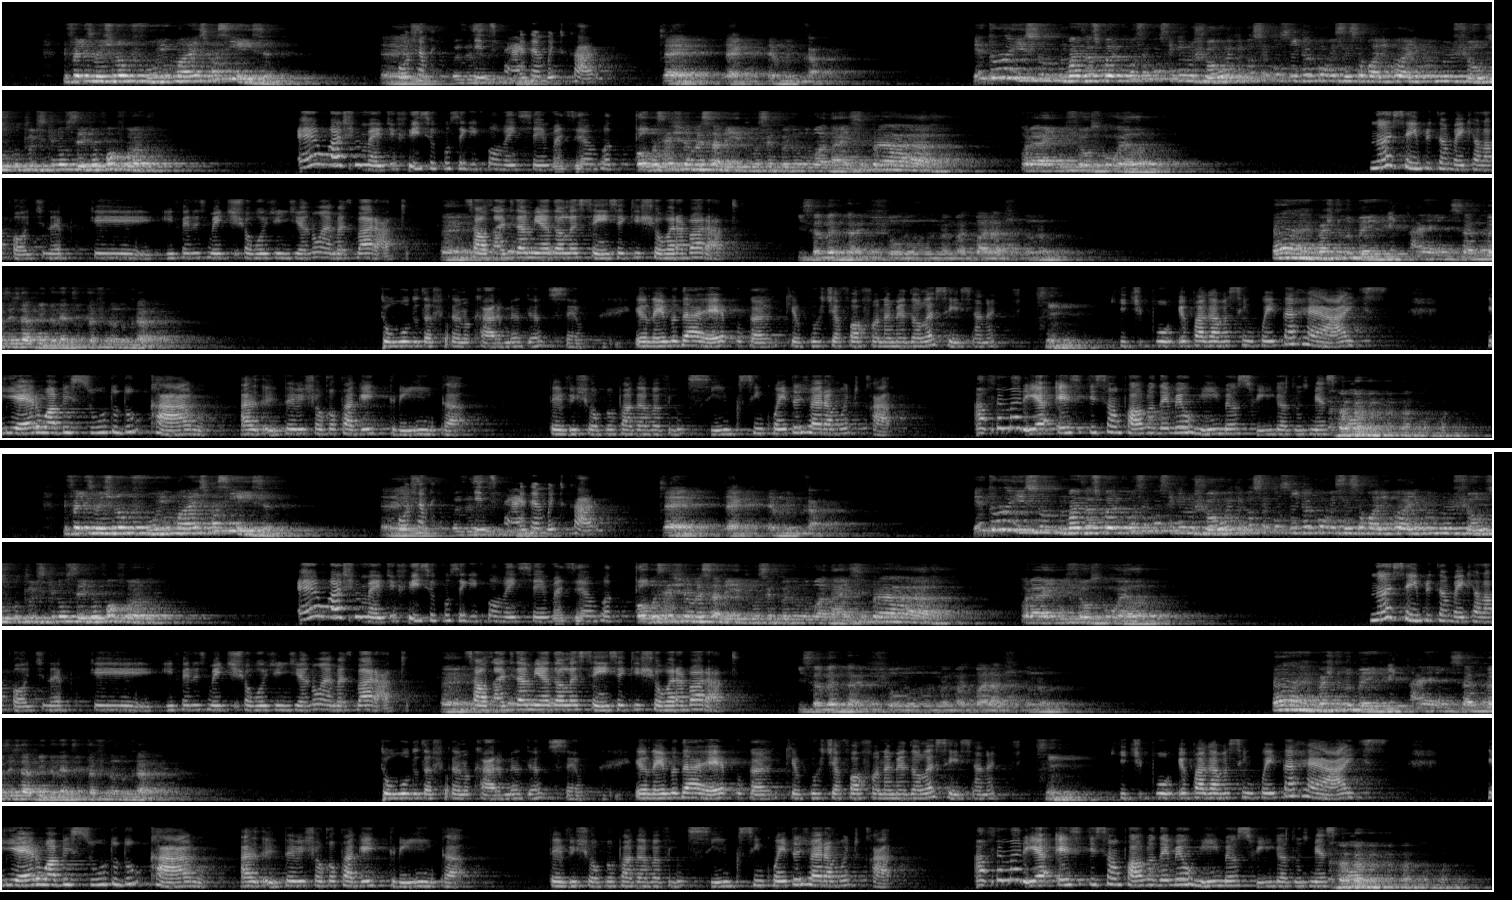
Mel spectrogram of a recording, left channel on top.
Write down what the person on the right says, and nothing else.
Poxa,
mas
500
reais é muito caro.
Eu acho meio difícil conseguir convencer, mas eu vou
tentar.
Não é sempre também que ela pode, né? Porque, infelizmente, show hoje em dia não é mais barato.
Saudade
da minha adolescência que show era barato.
É caro.
Tudo tá ficando caro, meu Deus do céu. Eu lembro da época que eu curtia forró na minha adolescência, né?
Que, tipo, eu pagava 50 reais e era o absurdo do caro. Ah, Teve show que eu paguei trinta teve show que eu pagava vinte e cinco 50 já era muito caro. Ave Maria, esse de São Paulo eu dei meu rim, meus fígados, minhas
costas.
